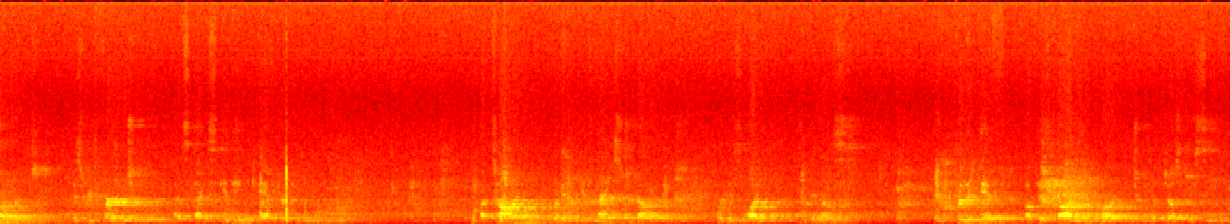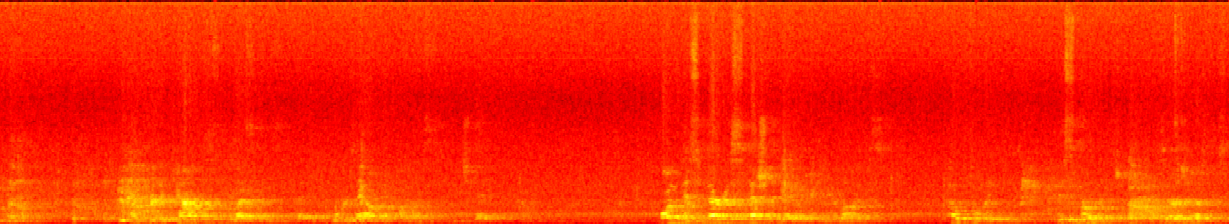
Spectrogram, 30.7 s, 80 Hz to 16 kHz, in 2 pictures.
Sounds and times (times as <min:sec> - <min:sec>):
Female speech, woman speaking: 0:00.0 - 0:04.5, 0:06.0 - 0:10.8, 0:11.9 - 0:15.6, 0:16.8 - 0:21.7, 0:23.6 - 0:26.4, 0:27.2 - 0:30.7.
